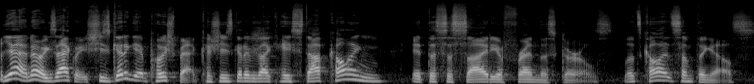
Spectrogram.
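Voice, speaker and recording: A man with an American accent at a fairly high pitch, moderate pace, hardly any pauses and very wide pitch swings. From rural California. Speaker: podcast co-host. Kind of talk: casual chat.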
